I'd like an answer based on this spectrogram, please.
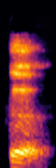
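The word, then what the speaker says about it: הא: Konsonan Ibrani he ya. He diucapkan seperti H dalam kata hati.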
